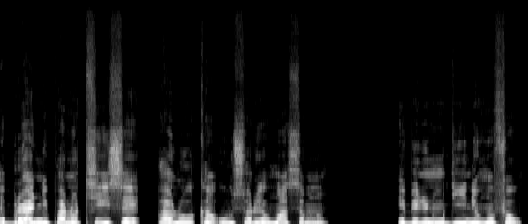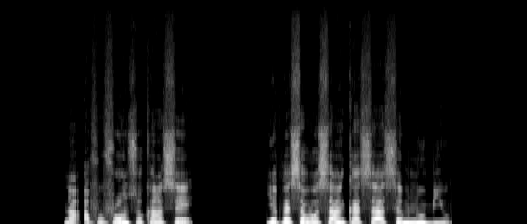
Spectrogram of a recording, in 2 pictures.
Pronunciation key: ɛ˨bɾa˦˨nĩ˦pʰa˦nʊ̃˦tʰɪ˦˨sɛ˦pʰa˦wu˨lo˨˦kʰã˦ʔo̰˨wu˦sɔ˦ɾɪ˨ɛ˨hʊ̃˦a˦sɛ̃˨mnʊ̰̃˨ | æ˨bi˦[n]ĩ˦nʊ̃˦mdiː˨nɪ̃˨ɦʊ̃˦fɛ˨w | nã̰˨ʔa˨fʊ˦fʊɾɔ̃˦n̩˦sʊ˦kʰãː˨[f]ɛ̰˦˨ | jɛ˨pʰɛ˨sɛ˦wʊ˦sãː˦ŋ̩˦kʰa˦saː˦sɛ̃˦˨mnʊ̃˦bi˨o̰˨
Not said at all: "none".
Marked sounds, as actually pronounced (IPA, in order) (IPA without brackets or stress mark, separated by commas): n, s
